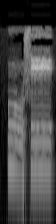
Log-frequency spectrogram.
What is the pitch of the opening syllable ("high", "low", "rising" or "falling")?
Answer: falling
